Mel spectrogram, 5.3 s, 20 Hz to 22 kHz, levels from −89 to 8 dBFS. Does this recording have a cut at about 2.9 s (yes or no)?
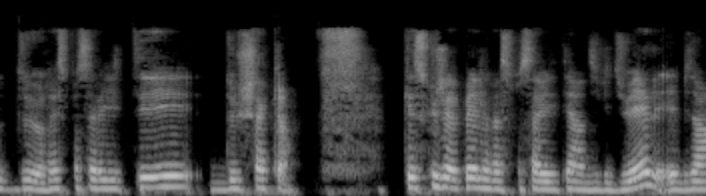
yes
